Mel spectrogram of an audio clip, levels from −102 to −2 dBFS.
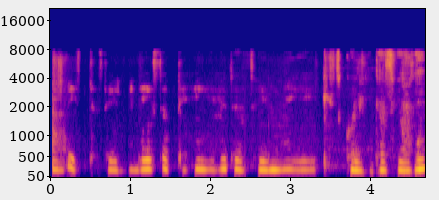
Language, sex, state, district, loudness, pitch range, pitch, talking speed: Hindi, female, Uttar Pradesh, Jyotiba Phule Nagar, -29 LUFS, 195-215 Hz, 200 Hz, 190 wpm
